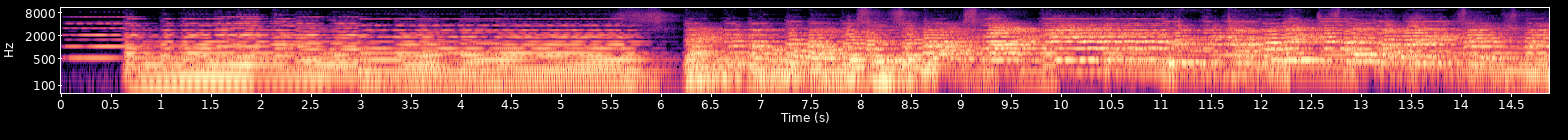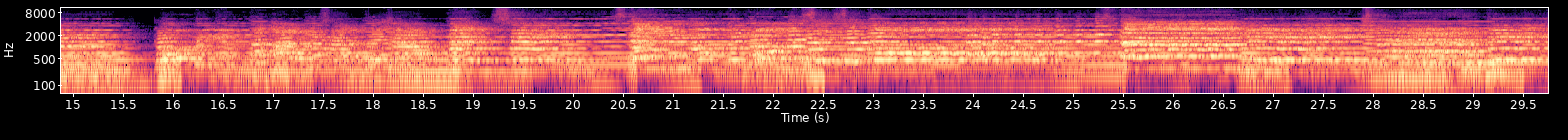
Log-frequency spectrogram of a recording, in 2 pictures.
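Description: Organ playing a hymn: sustained chords for the introduction, then after a short break about six seconds in, a man's voice sings the hymn over the organ accompaniment.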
